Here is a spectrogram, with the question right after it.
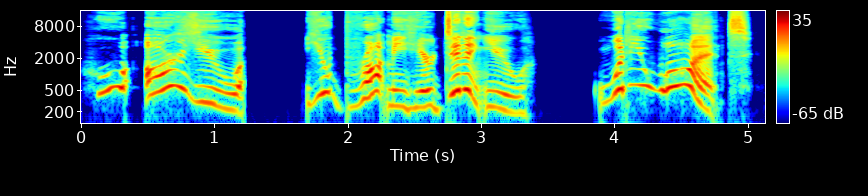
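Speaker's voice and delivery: loud, high-pitched confrontation; alarmed demand. Acted. Captive confronts the man who brought her here, alarmed demand. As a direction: fire the questions at him, loud and accusing.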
